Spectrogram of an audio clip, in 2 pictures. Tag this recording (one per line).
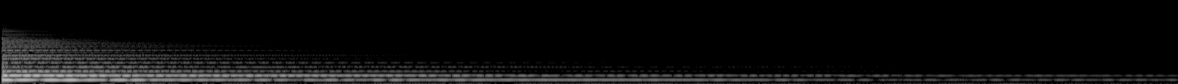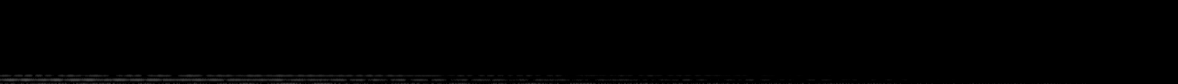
detuned
horror
pedal
sustain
